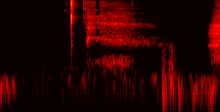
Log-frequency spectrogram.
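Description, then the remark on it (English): Dice are rolled across a hard surface in a game, coming up eight: a sharp click, then a brief rattling tumble that settles, followed by another soft clatter. Quiet, with no one talking. “Justin Hammer rolling the dice.”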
